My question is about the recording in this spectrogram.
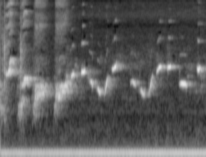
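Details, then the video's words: White-rumped shama kept in a cage, set near other breeding birds after its morning feed: a fast run of bright whistled notes, sliding up and down in short hops, with a constant low mechanical hum. "Suara Murai Batu Gacor"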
